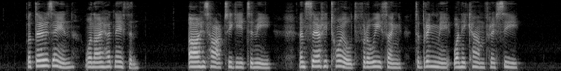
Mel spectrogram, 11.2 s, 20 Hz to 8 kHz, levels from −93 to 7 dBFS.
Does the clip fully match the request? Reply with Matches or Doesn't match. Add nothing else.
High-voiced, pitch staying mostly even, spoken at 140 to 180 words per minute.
Matches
